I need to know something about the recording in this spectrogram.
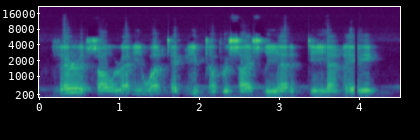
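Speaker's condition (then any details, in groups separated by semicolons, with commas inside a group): ALS, speech-generating device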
